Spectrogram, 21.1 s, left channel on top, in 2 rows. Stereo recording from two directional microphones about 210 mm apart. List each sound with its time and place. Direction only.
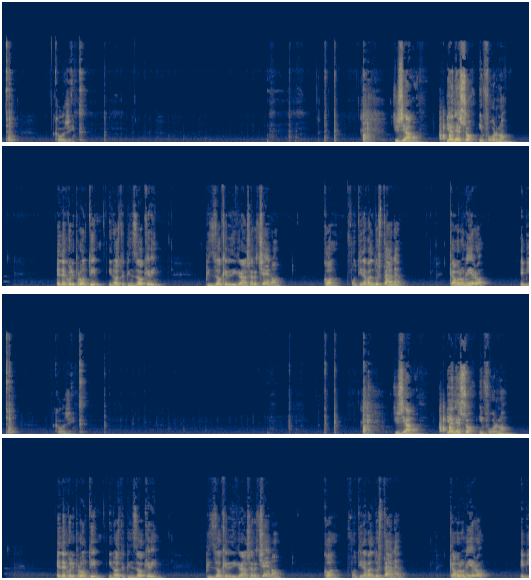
1.0 s speech: 55° left (ahead or behind)
6.3 s scissors: 55° left (ahead or behind)
7.4 s a sound: 45° left (ahead or behind)
8.8 s speech: 45° left (ahead or behind)
11.6 s speech: 25° left (ahead or behind)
